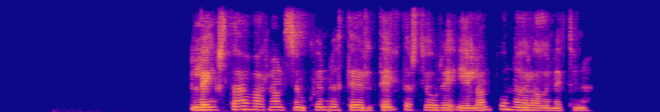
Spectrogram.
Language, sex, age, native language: Icelandic, female, 60-69, Icelandic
